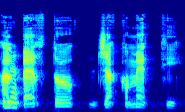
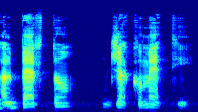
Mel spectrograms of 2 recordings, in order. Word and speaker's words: Alberto Giacometti: So if you want to learn how to pronounce things, so Alberto Giacometti. I say Giacometti. Alberto Giacometti.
